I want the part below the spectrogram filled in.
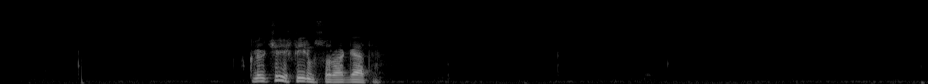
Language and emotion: Russian, neutral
